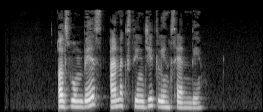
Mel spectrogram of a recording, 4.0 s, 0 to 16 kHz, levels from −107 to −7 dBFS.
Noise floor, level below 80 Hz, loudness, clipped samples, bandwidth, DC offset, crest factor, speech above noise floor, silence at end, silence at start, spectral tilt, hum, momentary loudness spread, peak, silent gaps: -79 dBFS; -80 dBFS; -26 LUFS; under 0.1%; 11.5 kHz; under 0.1%; 24 dB; 54 dB; 0.9 s; 0.9 s; -5.5 dB/octave; none; 10 LU; -4 dBFS; none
